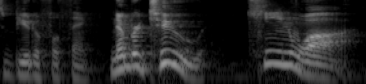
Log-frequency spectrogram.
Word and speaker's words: quinoa: beautiful thing number two quinoa spelled ke en wuah no that's not how it's spelt at all but it should right come on English now the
